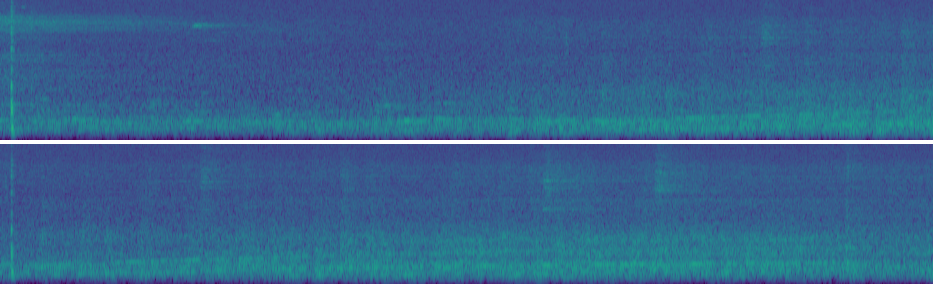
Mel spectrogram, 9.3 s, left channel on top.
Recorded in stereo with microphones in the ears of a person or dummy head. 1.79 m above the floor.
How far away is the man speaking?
I don't hear a man speaking.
